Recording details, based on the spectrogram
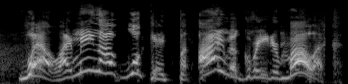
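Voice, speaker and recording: In a put-on character voice, the speaker goes extremely high in pitch with very wide pitch swings at a moderate pace. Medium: video game.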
